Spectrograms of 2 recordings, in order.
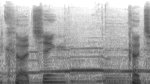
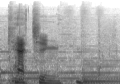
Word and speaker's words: Keqing: They just follow butchered me. it so hard. Yeah, it should be Keqing, and then they say catching.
